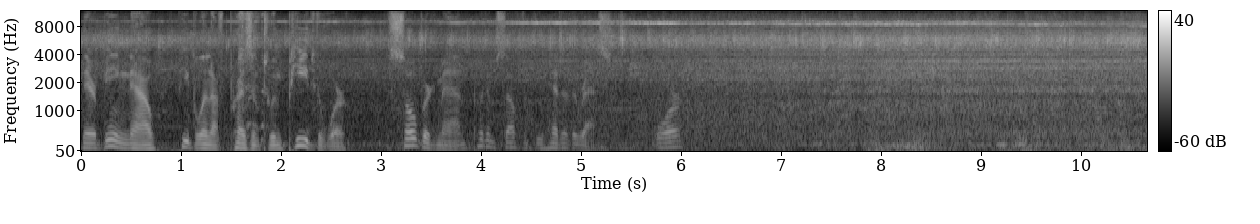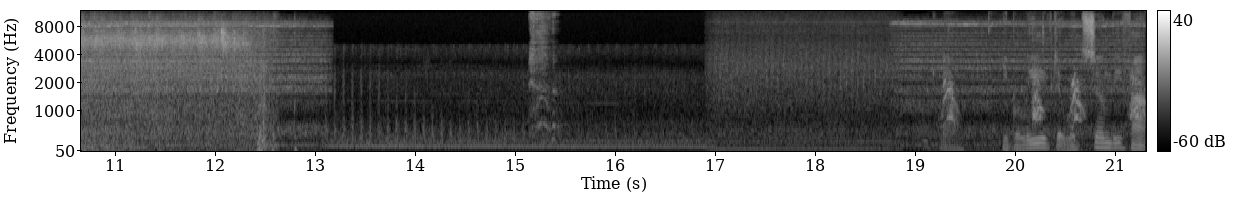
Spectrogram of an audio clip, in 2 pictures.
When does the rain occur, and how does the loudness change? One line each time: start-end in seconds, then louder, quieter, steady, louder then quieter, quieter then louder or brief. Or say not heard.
0.0-12.7 louder.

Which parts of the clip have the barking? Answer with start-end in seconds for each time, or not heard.
19.2-21.2.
